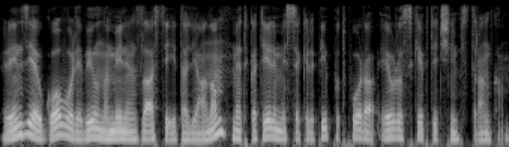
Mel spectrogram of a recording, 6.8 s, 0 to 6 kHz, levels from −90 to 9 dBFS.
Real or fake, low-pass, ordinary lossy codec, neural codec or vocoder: real; 5.4 kHz; none; none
